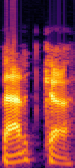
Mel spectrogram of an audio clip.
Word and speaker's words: Bertke: Some folks pronounce it Bertke. It's actually pronounced Bertke, I think, is the correct German pronunciation.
